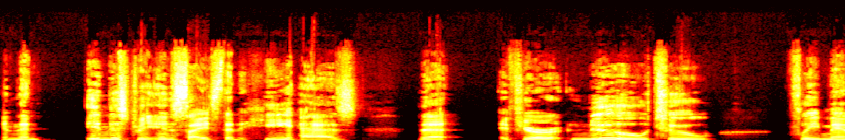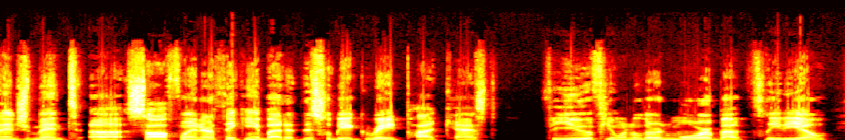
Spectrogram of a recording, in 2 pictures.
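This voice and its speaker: A man's voice: on the low side, lively intonation, normal speed. A man hosting a podcast, upbeat, asking questions and joking now and then. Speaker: podcast host. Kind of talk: casual podcast interview.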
